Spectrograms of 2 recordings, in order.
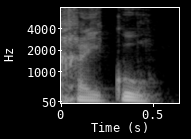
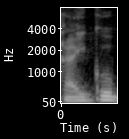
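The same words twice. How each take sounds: First: The stress falls on the last syllable. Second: The stress falls on the first syllable. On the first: "lo acentúa un poco a la francesa" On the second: "Yo creo que es haiku porque de hecho a veces se escribe con J"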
